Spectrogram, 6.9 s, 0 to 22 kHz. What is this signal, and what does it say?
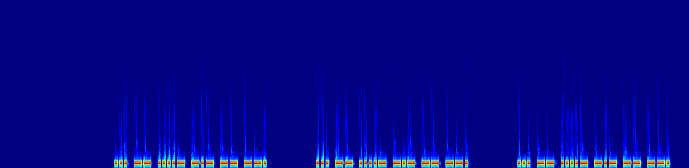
Morse code, heard as a keyed tone, about 50 wpm, 700 Hz. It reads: SM4KMG SM4KMG SM4KMG
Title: DXCC-100 Call Signs - 6 Characters - Repeated 3x - 50wpm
